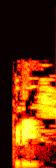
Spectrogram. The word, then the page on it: tris: espagnol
